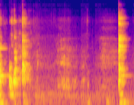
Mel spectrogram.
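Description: Metal spoon stirring chopped food with red pepper flakes and spices in a pot, a few sharp clinks and scrapes against the rim, close and fairly loud, with quieter scraping between them.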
